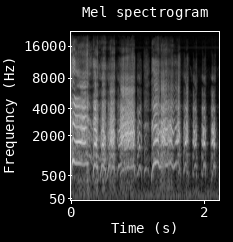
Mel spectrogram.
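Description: An angry hen at a cat flap clucks in a rapid, loud string of harsh squawks. Longer scolding calls come first, then quicker staccato clucks toward the end.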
